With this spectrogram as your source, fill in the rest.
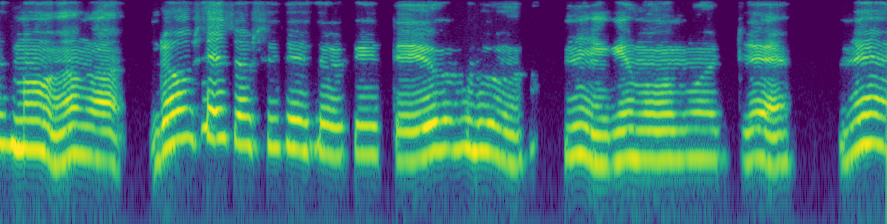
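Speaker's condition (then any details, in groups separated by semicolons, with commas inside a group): Cerebral palsy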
